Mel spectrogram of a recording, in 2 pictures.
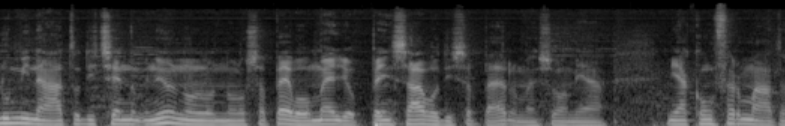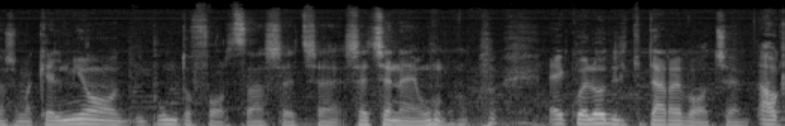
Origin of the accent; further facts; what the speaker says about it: Veneto, Italy; Io sono veneto, quindi Femo, Demo.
